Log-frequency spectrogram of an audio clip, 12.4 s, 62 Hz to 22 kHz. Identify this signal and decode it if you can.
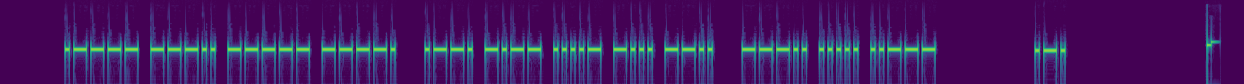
Morse code, heard as a keyed tone, about 28 wpm, 700 Hz. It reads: 1809 PY4BZ 852 R
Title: Worked All Europe DX Contest - QTC Exchange - 28wpm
